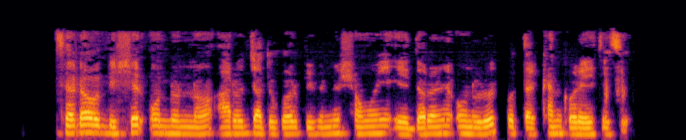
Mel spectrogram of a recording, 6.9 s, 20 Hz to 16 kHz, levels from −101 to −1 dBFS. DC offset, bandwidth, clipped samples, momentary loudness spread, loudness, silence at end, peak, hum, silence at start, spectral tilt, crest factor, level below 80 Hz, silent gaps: under 0.1%; 8 kHz; under 0.1%; 7 LU; -19 LUFS; 0.6 s; -4 dBFS; none; 0.55 s; -6 dB/octave; 16 dB; -60 dBFS; none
